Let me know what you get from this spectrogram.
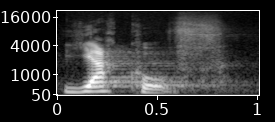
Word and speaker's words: Yaakov: So did you know that in Hebrew, James's name would have been pronounced Yaakov, which the name Jacob comes from that.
